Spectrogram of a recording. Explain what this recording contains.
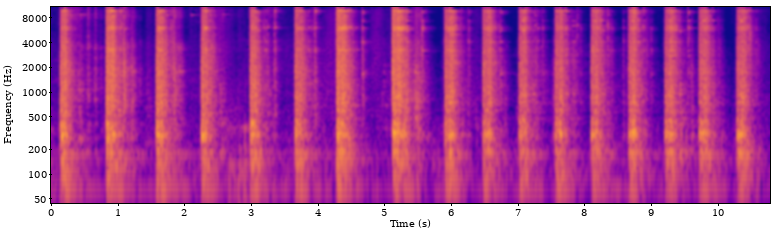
Bucket Of Scrap Metal Rattles
Bang, Boom, Crash, Friction, Hit, Impact, Metal, Plastic, Smash, Steel, Tool, Tools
